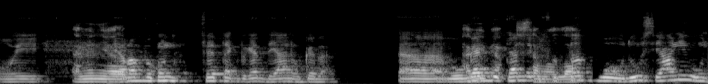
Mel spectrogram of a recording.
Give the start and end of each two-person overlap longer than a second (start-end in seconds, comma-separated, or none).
4.6-5.8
